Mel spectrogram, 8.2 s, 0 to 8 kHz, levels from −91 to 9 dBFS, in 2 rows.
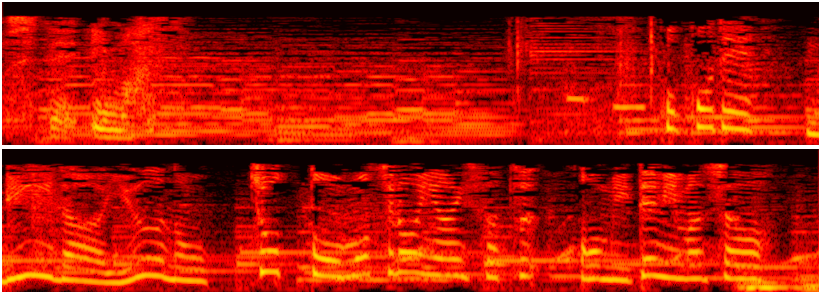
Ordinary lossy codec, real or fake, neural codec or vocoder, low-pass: MP3, 24 kbps; real; none; 7.2 kHz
